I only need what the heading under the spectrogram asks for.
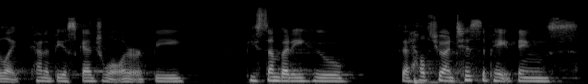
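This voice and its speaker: A woman's voice: sits low, long reverb tail. A woman singer-songwriter chatting casually with livestream viewers, rambling and amused at herself. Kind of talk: casual chat with live viewers.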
